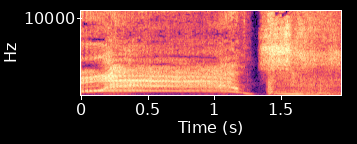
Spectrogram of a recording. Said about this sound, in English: I'm gonna like scream as I run towards this. Enough of this!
